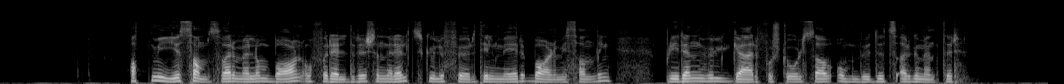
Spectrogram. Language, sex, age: Norwegian, male, 22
